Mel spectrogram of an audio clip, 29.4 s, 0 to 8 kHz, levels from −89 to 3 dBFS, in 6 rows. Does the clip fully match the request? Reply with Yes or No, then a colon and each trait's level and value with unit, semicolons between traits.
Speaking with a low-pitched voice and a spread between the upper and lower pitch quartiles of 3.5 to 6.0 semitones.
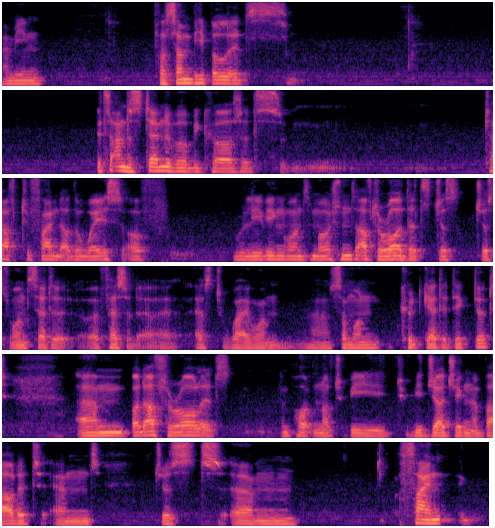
No: low, 105 Hz; average, 2.9 semitones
